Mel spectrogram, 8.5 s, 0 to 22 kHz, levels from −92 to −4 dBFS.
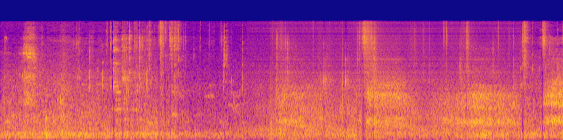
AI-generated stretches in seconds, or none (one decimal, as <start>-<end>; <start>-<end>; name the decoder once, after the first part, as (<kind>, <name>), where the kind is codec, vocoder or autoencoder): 3.7-7.8 (autoencoder, DAC-VAE)

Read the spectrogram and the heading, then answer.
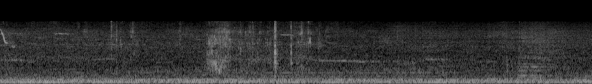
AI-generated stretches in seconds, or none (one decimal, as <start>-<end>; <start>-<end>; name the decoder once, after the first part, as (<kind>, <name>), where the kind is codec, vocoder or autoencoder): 3.8-5.9 (codec, DAC)

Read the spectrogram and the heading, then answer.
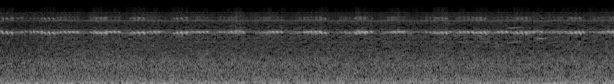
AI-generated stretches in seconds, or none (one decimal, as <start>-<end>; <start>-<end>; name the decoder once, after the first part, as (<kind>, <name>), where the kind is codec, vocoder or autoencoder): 0.6-6.1 (vocoder, Vocos)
